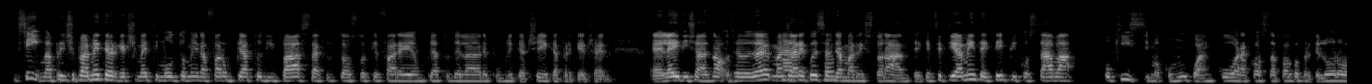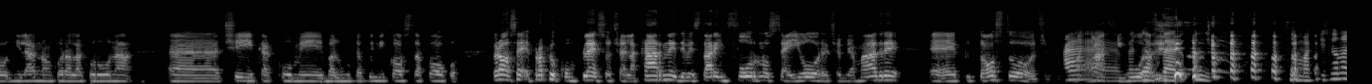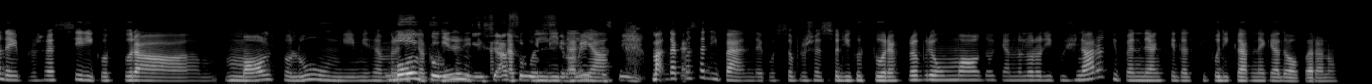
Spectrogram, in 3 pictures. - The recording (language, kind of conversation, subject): Italian, podcast, Com'è stato crescere tra due culture?
- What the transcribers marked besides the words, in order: unintelligible speech; other background noise; laughing while speaking: "figurati"; laugh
